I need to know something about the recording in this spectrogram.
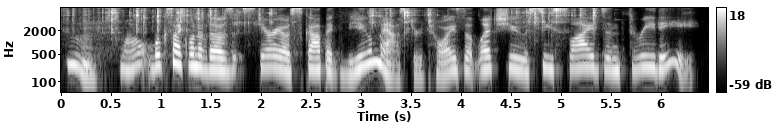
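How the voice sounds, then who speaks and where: A woman's voice: medium pitch, expressive, a little slow, close to an everyday voice. Woman acting a serious American agent, noisy recording. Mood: focused, curious. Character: serious female government agent, dedicated investigator. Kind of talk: radio drama acting.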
